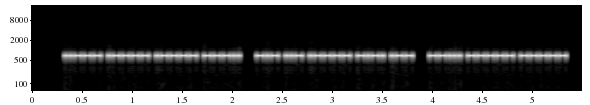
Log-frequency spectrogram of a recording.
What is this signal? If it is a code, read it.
Morse code, heard as a keyed tone, about 51 wpm, 700 Hz. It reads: 2118 KU1CW 700
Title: Worked All Europe DX Contest - QTC Exchange with Repeats - 50wpm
